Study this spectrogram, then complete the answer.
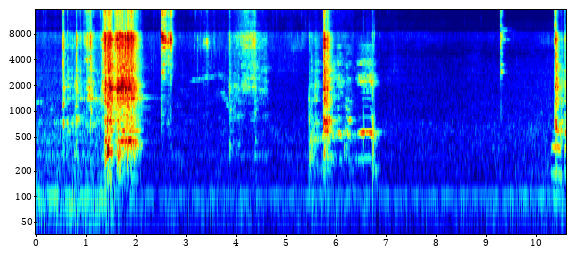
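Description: Pots, pans and utensils clatter and clink in bursts at a home kitchen gas stove where fish is cooking in a pan, with scraping stirs and brief quiet gaps between.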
